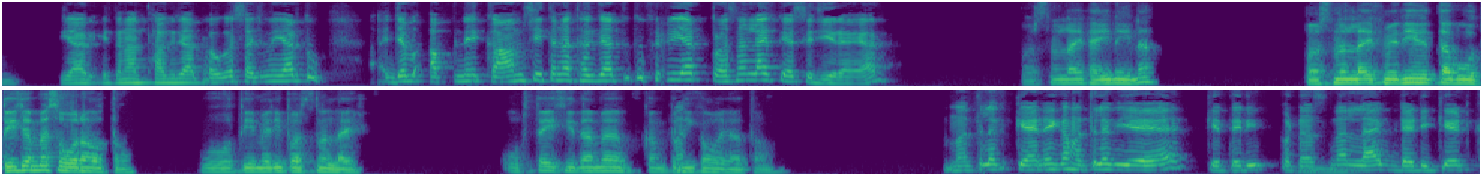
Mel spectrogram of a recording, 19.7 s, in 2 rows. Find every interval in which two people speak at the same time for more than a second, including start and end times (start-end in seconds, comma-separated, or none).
none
